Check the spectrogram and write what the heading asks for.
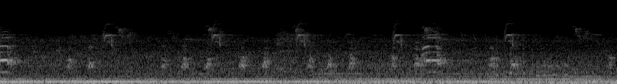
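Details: Backyard hens in a coop give short, soft clucks repeated every half second or so, over a steady low hum and background rumble.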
